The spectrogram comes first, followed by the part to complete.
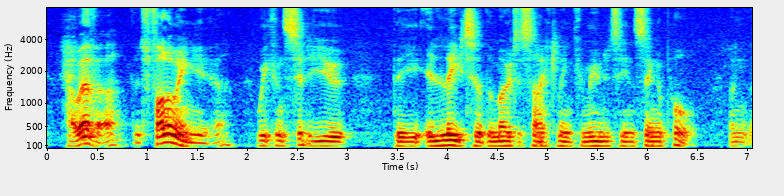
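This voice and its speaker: With a British accent, a man speaks in a fairly low pitch and a dark, mellow tone, his intonation lively. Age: 70s. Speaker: motorcycle club director and businessman. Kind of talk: interview.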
